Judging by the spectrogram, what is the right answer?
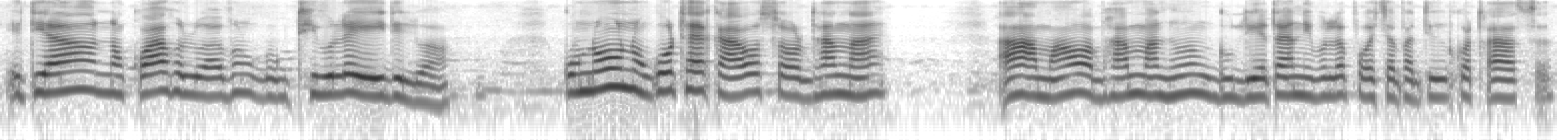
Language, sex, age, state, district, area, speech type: Assamese, female, 60+, Assam, Majuli, urban, spontaneous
